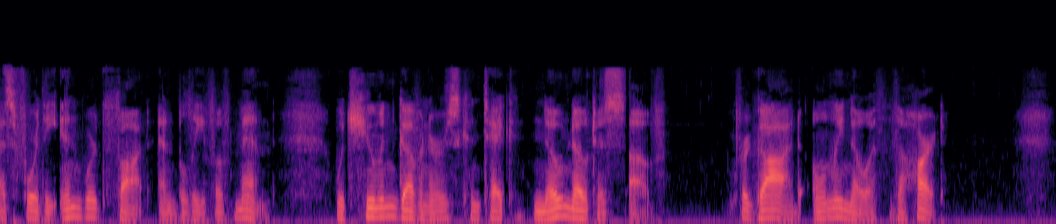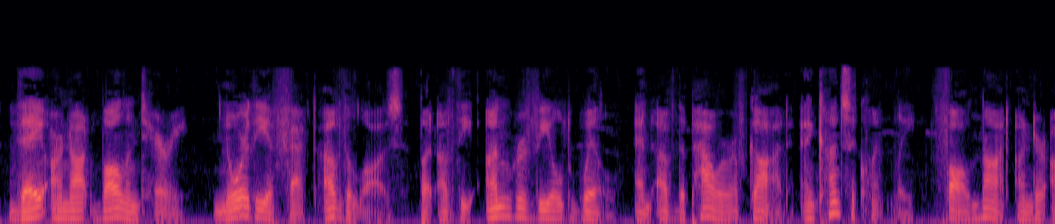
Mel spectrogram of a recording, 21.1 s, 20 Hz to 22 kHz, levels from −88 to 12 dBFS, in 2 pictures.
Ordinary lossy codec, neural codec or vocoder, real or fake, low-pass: AAC, 32 kbps; vocoder, 44.1 kHz, 128 mel bands every 256 samples, BigVGAN v2; fake; 7.2 kHz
